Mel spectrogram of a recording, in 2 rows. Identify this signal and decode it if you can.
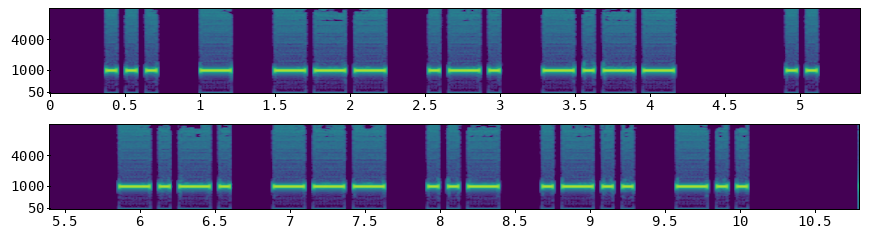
Morse code, heard as a keyed tone, about 18 wpm, spaced as for 15 wpm, 1000 Hz. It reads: STORY I COULD
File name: qotdfiles / 15wpm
